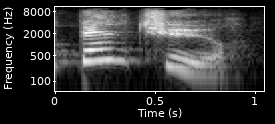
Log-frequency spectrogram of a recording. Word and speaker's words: peinture: vous avez le mot peinture le mot peinture est composé de trois syllabes pin creux on entend le 101 dans la première syllabe pain et le 101 été créé avec les lettres e i n donc le 101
